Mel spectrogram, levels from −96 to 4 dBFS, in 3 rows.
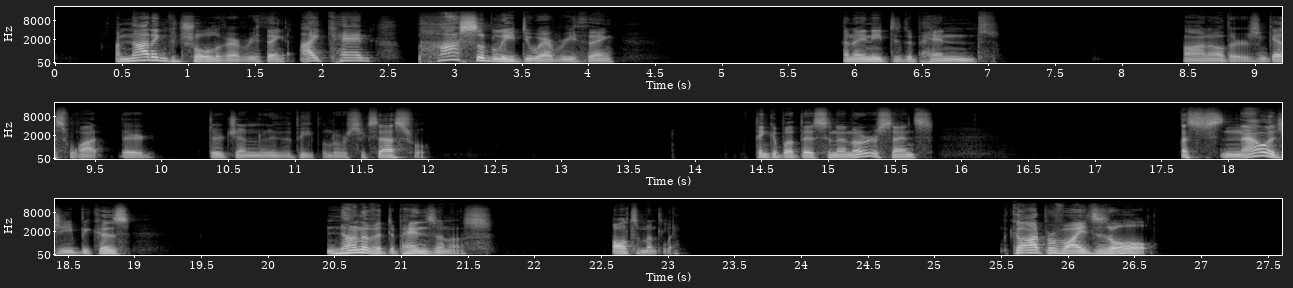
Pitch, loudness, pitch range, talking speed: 125 Hz, -27 LUFS, 105-155 Hz, 110 wpm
